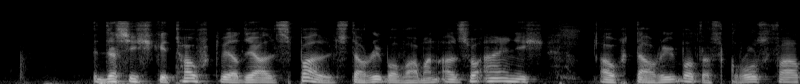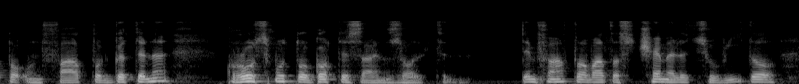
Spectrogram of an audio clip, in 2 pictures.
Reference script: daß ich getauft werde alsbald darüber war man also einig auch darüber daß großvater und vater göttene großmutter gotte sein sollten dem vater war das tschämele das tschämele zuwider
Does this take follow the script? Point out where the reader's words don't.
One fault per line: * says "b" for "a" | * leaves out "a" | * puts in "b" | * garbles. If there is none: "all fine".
* leaves out "das tschämele"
